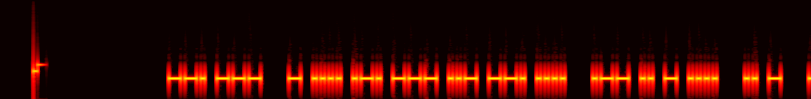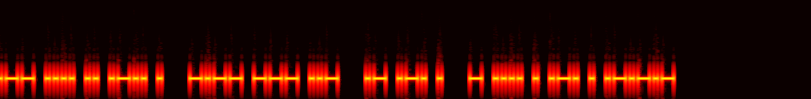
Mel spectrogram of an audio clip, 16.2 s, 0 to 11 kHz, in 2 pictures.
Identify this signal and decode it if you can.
Morse code, heard as a keyed tone, about 30 wpm, 700 Hz. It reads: GO THROUGH WITH IT WHILE YOU ARE THERE.
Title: Sentences from Top 1000 Words - Review Part 1 - 30wpm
